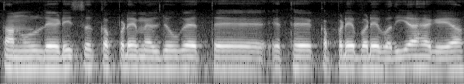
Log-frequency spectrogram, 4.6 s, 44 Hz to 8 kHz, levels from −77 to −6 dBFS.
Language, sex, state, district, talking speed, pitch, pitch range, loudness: Punjabi, male, Punjab, Kapurthala, 155 wpm, 120 Hz, 115-120 Hz, -17 LUFS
